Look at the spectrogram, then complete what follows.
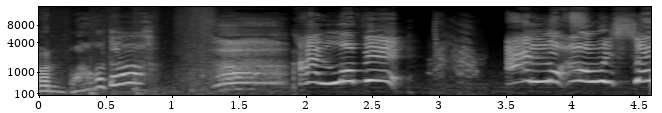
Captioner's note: gasps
